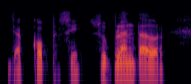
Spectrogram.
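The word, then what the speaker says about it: יעקב: y la aquí cop y termina en B ya cop sí su plantador Y esa es el significado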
